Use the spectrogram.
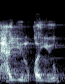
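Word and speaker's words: الحي القيوم: ওয়াকফ করার কারণে এইটাই হলো বাক্যের শুরু আল হাইয়ুল কাইয়ুম তো অনেক জায়গায় দেখা দেখা যায় যে আয়াতের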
